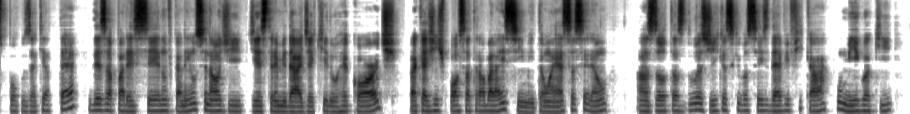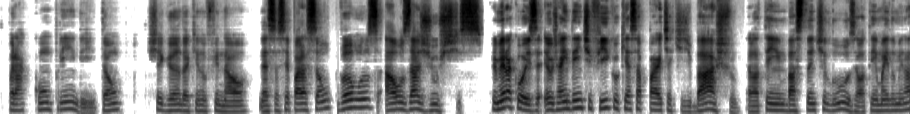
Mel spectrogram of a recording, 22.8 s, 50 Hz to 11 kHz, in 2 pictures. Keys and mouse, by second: 1.3 click, 3.1-22.7 drag.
